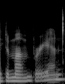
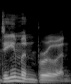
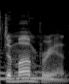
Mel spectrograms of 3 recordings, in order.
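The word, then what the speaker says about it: Demonbreun: Like, you can't live in Davidson County if you can't say Deumbrian. That's exactly right. It's not Demon Bruin down downtown. It's Deumbrian.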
